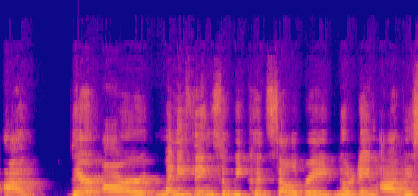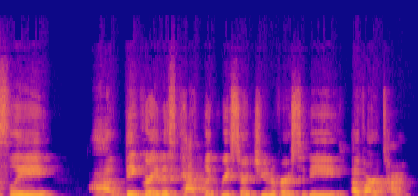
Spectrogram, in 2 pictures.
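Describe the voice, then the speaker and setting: A woman's voice: low voice, moderate pace, a bit bright. A middle-aged woman hosting an admissions webinar, giving an emphatic, welcoming address with repeated words for effect. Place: room with a laptop. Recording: roomy echo, mic at a distance.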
